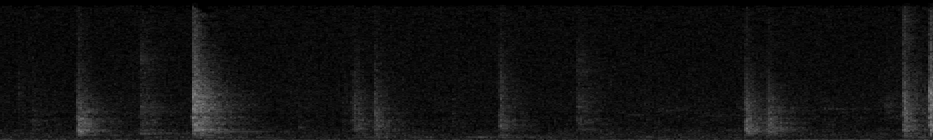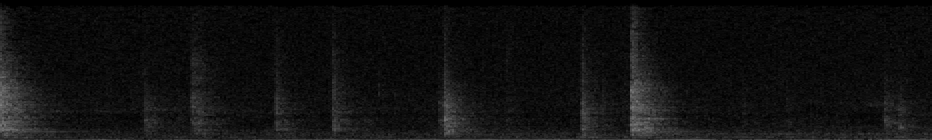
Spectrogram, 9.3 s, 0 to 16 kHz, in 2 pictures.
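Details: Subaru Levorg parked with engine off, sharp irregular clicks about two a second, starting about ten minutes or more after shutdown; recorded on an iPhone 5.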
